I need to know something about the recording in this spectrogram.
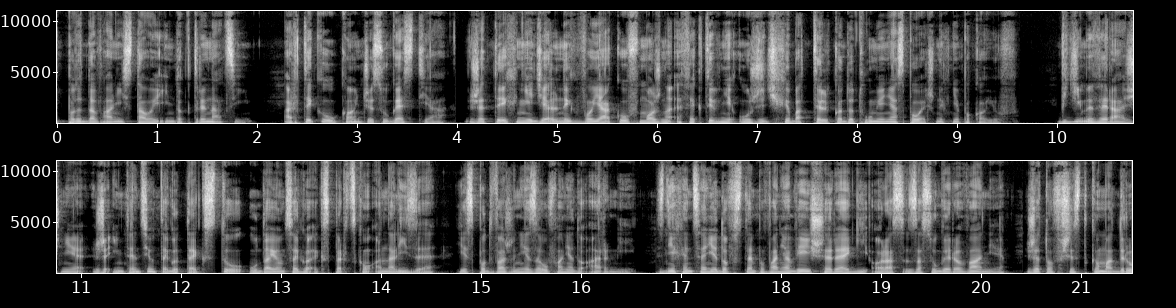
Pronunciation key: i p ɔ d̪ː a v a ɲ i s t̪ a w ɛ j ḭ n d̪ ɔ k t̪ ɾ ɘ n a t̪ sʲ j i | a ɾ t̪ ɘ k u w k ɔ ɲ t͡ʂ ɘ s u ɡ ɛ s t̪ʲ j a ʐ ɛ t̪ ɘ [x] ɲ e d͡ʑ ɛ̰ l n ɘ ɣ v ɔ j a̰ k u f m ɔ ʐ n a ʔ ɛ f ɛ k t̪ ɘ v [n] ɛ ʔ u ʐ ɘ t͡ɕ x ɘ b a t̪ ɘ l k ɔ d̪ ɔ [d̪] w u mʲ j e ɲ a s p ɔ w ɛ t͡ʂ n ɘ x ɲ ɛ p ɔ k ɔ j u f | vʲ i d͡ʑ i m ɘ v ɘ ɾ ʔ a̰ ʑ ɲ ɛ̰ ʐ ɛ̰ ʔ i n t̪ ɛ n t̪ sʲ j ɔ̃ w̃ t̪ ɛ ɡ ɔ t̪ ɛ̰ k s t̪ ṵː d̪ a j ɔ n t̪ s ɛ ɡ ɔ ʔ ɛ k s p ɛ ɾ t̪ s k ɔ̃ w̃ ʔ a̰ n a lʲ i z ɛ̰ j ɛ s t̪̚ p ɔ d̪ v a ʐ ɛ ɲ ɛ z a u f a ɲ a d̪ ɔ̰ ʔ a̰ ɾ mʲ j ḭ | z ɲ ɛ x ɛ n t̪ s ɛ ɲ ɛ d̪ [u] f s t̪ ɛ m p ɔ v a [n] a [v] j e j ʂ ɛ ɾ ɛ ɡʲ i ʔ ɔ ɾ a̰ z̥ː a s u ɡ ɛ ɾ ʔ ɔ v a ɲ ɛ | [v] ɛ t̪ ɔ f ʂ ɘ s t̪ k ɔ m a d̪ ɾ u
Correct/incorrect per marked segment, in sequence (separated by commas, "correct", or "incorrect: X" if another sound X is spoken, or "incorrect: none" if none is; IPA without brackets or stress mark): correct, incorrect: ɲ, incorrect: t̪, incorrect: ɔ, incorrect: ɲ, correct, incorrect: ʐ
